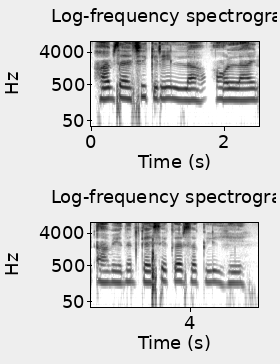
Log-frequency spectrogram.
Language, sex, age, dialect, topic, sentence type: Magahi, female, 18-24, Central/Standard, banking, question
